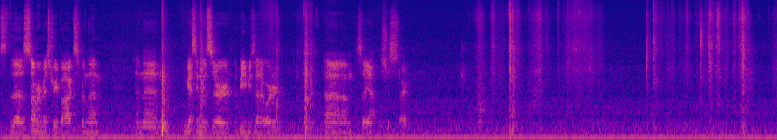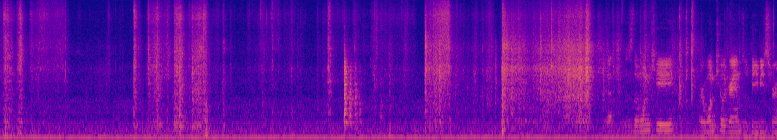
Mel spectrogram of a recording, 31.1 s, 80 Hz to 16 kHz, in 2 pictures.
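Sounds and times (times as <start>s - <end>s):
steady low hum: 0.0s - 31.0s
packing rustling: 24.0s - 29.6s.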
